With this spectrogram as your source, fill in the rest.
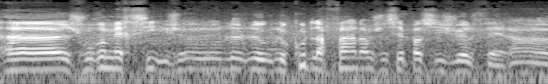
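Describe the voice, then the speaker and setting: A man's fairly high voice at a moderate pace, with noticeable background noise. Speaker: travel vlogger. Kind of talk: travel vlog. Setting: monastery among monks, on location. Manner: halting, stammering; soft-spoken.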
